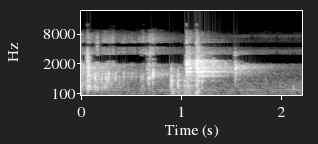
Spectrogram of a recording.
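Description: A handful of plastic polyhedral dice rattled together, then thrown into a felt-lined dice tray. A few sharp knocks about a second in as they land, tumble and settle.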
